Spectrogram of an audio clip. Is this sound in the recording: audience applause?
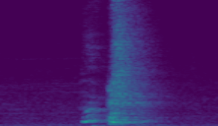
no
